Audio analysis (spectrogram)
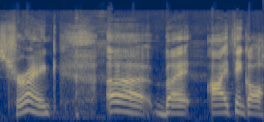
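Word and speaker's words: Schrank: I'm not I wish it was Swank it's shrank uh but I think I'll hyphen I won't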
